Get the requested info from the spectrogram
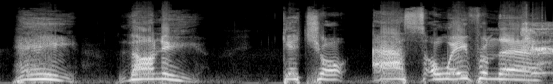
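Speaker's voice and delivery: high, loud, laughing yell of a whisper; loud stage whisper. Retold or imitated. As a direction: bark it out like a loud hissed warning. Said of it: "whispers loudly through the bush".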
